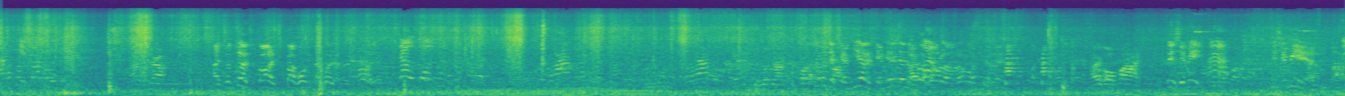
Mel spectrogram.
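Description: A young man calls out loudly to customers.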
